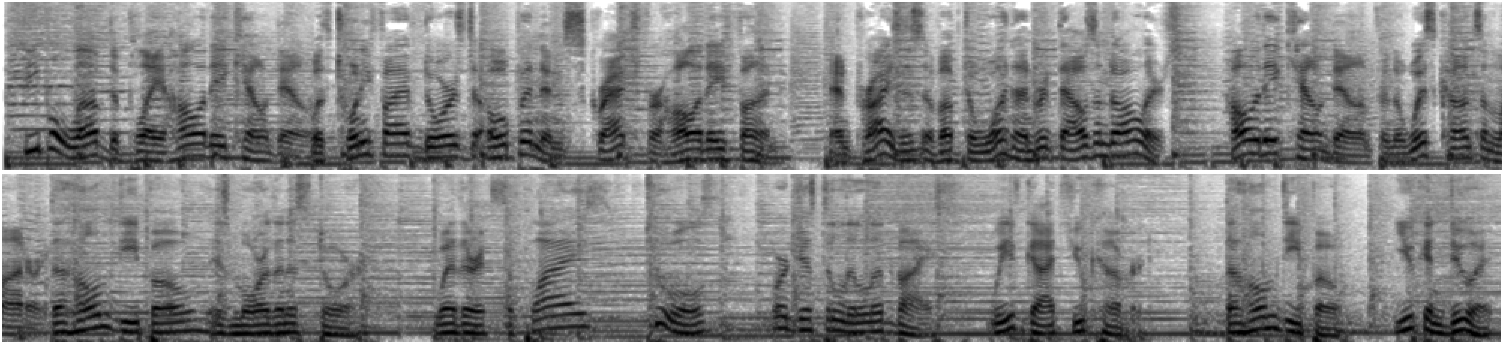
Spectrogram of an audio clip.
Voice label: Commercial, Professional voice-over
